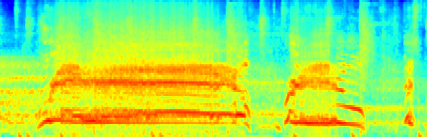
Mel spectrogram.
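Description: A man's long drawn-out yell, then a shorter second one, over background music with a steady bass line.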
